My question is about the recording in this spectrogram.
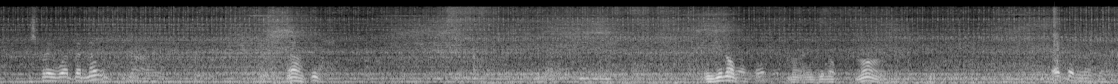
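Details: BMW 640i after fixing rough idle and shudder from an intake air leak following a cover gasket job, airflow and intake air temperature codes cleared: steady even idle hum, no shudder or hunting; engine running smoothly.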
